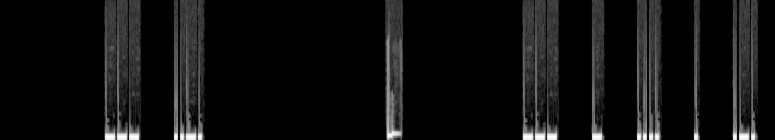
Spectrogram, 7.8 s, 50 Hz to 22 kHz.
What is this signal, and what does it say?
Morse code, heard as a keyed tone, about 40 wpm, spaced as for 19 wpm, 700 Hz. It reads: OF OTHER
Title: 4x Character Spacing - Top 100 Words - 40wpm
